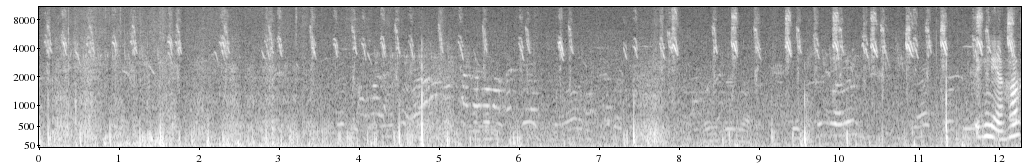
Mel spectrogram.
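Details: Several days-old sparrow chicks, not yet able to see, call for food as a hand passes over the nest; dense streams of high chirps run throughout, mixed with wavering mid-pitched squeaks and soft background sounds.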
